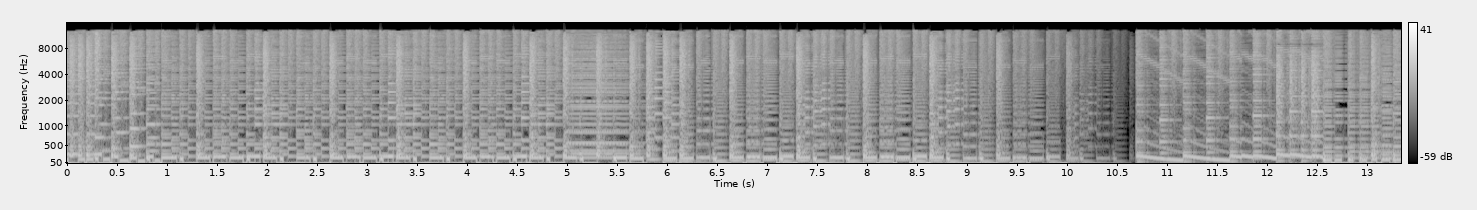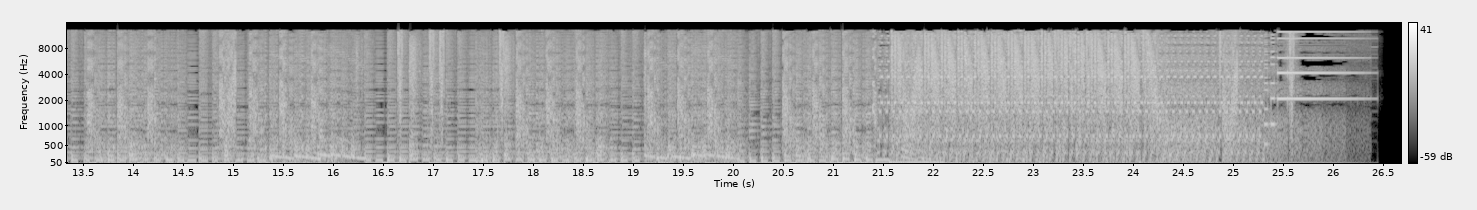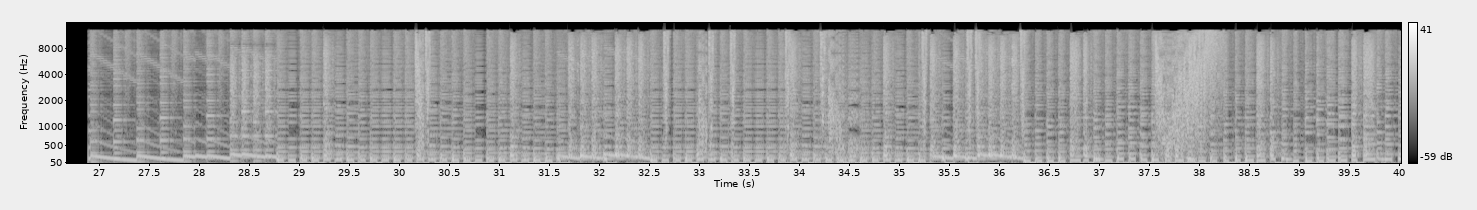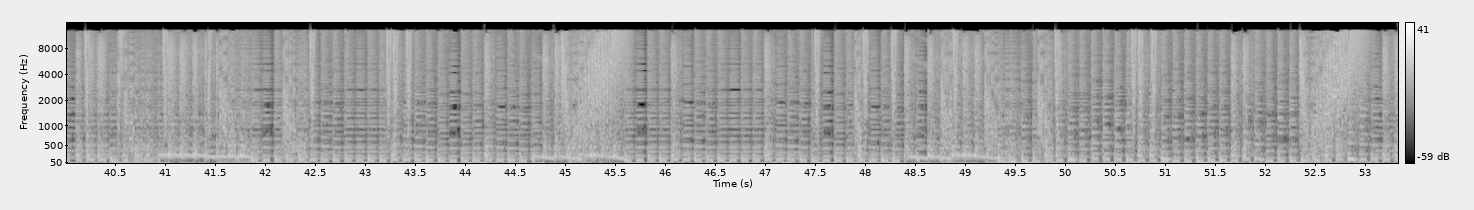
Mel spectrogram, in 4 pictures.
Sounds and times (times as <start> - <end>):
Music: 0.0 - 23.8, 26.9 - 53.3.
